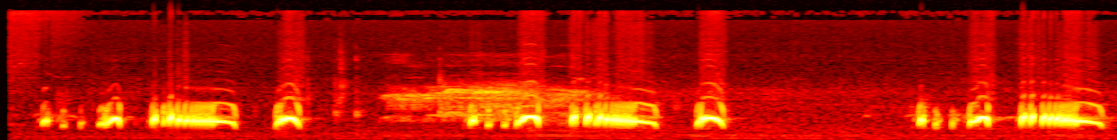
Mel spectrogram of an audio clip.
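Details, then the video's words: Spotted dove (cu gáy) cooing in three phrases: a few short soft notes, a quick stuttering burst, a drawn-out falling coo, then one strong arched coo. Faint whistled tones from another bird sound in the middle. "cu gáy"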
